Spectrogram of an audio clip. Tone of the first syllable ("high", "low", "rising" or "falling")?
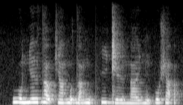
falling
